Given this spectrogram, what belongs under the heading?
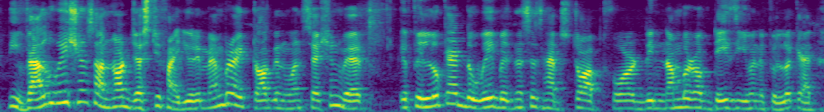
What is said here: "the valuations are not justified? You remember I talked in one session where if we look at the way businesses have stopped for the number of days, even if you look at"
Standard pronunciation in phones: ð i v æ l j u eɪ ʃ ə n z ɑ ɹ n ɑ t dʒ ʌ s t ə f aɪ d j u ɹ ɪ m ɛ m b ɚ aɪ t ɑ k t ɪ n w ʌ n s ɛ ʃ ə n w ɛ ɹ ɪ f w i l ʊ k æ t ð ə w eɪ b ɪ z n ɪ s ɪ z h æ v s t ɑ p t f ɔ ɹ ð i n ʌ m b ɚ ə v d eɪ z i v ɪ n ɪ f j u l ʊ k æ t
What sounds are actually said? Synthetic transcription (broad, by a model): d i v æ l j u eɪ ʃ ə n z ɑ ɹ n ɑ t dʒ ʌ s t ə f aɪ d j u ɹ ɪ m ɛ m b ɚ aɪ t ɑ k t ɪ n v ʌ n s ɛ ʃ ə n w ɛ ɹ ɪ f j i l ʊ k æ t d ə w eɪ b ɪ z n ɪ s ɪ z h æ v s t ɑ p t f ɔ ɹ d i n ʌ m b ɚ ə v d eɪ z i v ɪ n ɪ f j u l ʊ k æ t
